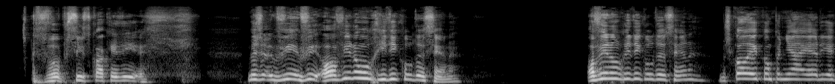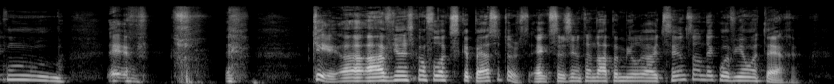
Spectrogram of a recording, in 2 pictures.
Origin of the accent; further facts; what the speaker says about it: Portugal; nós vivemos sobre nós próprios, que nós vivemos como portugueses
